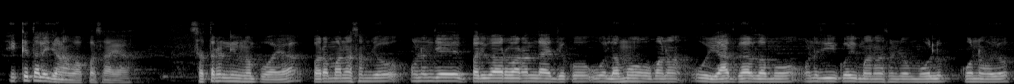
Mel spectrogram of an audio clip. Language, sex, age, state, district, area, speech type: Sindhi, male, 45-60, Gujarat, Surat, urban, spontaneous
